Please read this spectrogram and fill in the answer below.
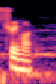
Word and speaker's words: Tremont: And I did butcher the name, by the way. It is Tremont.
